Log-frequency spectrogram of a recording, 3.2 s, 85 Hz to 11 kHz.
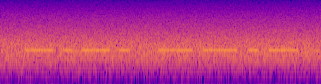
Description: Morse code, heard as a keyed tone, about 12 wpm, 610 Hz, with heavy radio static and a narrow filter. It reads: CQ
